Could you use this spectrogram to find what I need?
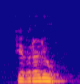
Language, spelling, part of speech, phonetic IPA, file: Russian, февралю, noun, [fʲɪvrɐˈlʲu], LL-Q7737 (rus)-февралю.wav
- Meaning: dative singular of февра́ль (fevrálʹ)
